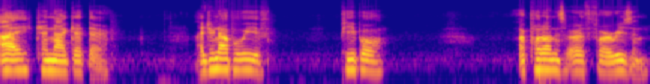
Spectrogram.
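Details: Adult man with cerebral palsy who describes great limitations; dysarthric speech in cerebral palsy.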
